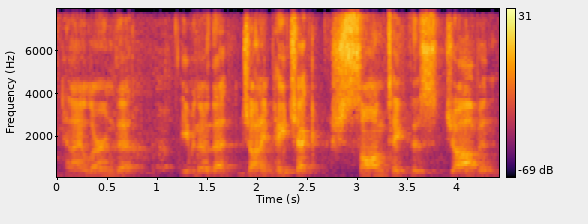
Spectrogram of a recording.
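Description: Bright-voiced man preaching from a distance. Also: low-pitched, fairly even intonation, moderate pace, a little hiss or hum. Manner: jokey, self-deprecating asides. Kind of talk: informal sermon with personal stories. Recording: roomy sound from away from the mic.

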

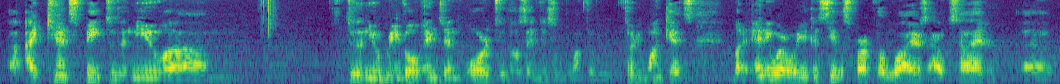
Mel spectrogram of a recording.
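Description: A man's voice: medium pitch, a little mellow. A man, probably in his thirties, hosting a casual how-to vlog while he works in a small garage, speaking informally. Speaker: motorcycle vlogger, host. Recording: clearly noisy workshop ambience.

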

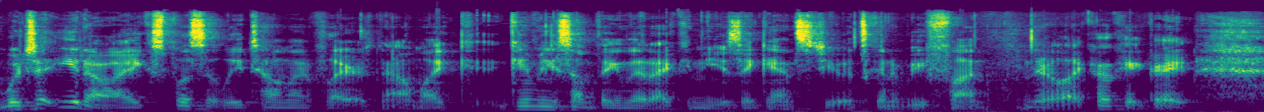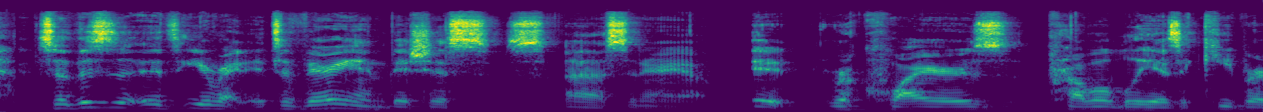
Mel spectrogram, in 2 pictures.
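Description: A middle-aged man giving casual feedback in conversation, thinking aloud in a halting way. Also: low voice, bright, forceful tone. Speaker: game master giving feedback. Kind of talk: casual review discussion. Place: home room on a video call.

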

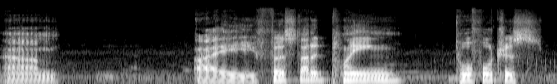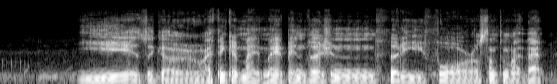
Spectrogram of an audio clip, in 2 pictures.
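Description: A man's voice: sits low, takes it slowly, a little hiss or hum. A man guest streamer chatting casually about his game, hesitant with restarts, recovering from tonsillitis. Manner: hesitant, many restarts and ums.

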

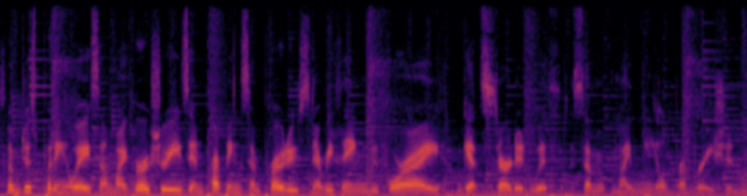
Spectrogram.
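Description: Low-pitched American woman, chatty vlogger. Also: flat delivery, a little fast, few pauses. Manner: chatty, informal. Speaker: homemaking vlogger. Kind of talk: casual vlog voice-over. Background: background music.

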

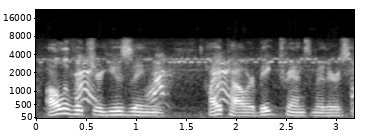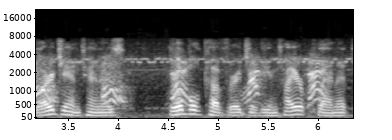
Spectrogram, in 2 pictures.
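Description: A man explaining things as an interviewed expert on a radio feature. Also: mid-range voice. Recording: dull lo-fi, loud background noise.

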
